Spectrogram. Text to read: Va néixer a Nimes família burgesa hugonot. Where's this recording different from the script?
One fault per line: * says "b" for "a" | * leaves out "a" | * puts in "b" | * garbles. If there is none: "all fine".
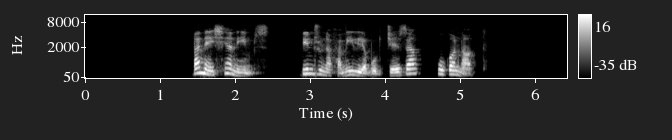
* puts in "dins una"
